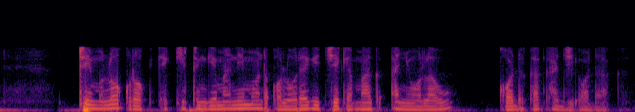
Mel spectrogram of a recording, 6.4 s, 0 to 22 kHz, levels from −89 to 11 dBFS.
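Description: From 1.12 to 1.22 s the speech breaks into pops and a short rough, gritty burst with brief jumps in level. These are bit errors on an ADPCM link, at a rate well under one percent. A flipped bit throws off the decoder's step size and predictor, so the damage rings on for some milliseconds instead of clicking once. Unlike packet loss, there is no gap or smoothed-over concealment, only corrupted sound riding over the 32 kbit/s-style G.726 band-limited audio.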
